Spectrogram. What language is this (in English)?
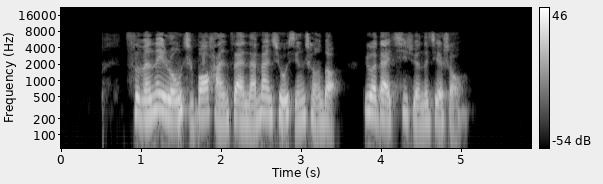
Chinese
